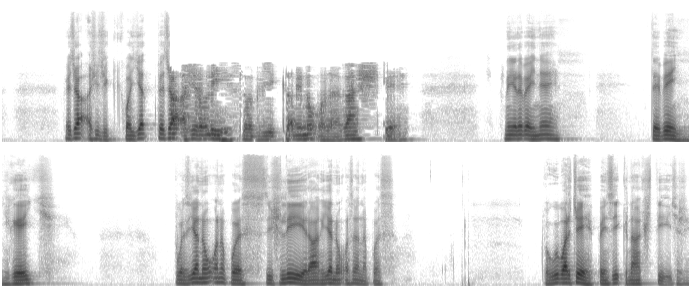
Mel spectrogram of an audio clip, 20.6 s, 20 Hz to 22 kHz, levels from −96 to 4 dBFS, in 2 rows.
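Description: From 2.52 s to 6.52 s the speech drops into a lower-bitrate version of the adaptive stream, the kind of switch a player makes when the connection slows. For those four seconds nothing is left above 3.7 kHz, and the dull, smeared sound points to a very low AAC bitrate, around 8 kbit/s. Unlike a dropout or packet loss, there is no gap or glitch: quality simply changes abruptly at both edges.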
